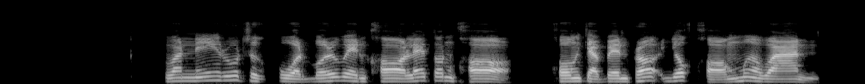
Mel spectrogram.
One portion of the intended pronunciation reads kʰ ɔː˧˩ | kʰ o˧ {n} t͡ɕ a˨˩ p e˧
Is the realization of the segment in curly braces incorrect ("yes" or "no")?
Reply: yes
